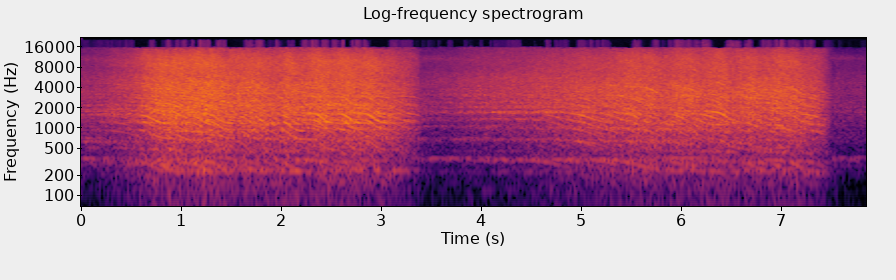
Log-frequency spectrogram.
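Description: IndyCar Open Series race cars in the iRacing video game accelerating at the race start on the Iowa short track. A loud, roaring surge of engines sweeps past, drops briefly, then a second wave roars by.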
